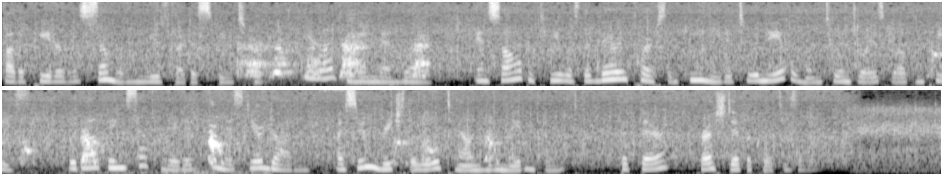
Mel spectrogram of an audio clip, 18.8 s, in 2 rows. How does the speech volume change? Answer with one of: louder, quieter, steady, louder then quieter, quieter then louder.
steady.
